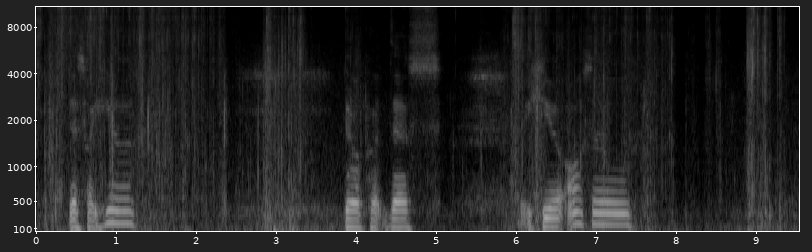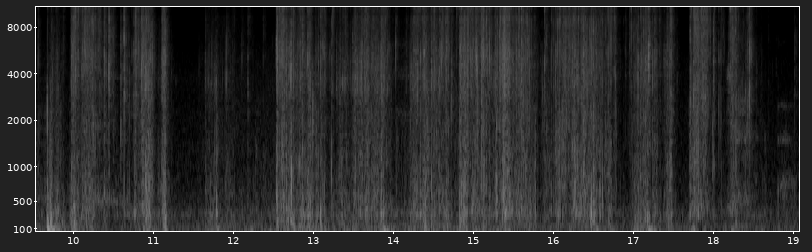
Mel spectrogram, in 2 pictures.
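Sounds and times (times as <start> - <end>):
backpack rustling and crinkling: 0.0 - 3.5, 5.5 - 18.5.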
